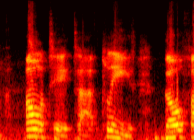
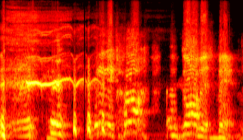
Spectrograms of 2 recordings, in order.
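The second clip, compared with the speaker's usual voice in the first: put-on slow, much higher, louder British accent through laughter; hammed-up British accent; 10 semitones higher, 5 dB louder, slower than usual. Redoing the answer to Ben, exaggerated laughing British accent. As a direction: ham up a British accent while cracking up. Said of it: "sound like the west side of Britain".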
